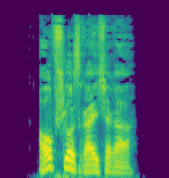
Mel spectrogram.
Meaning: inflection of aufschlussreich: 1. strong/mixed nominative masculine singular comparative degree 2. strong genitive/dative feminine singular comparative degree
- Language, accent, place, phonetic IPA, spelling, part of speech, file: German, Germany, Berlin, [ˈaʊ̯fʃlʊsˌʁaɪ̯çəʁɐ], aufschlussreicherer, adjective, De-aufschlussreicherer.ogg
